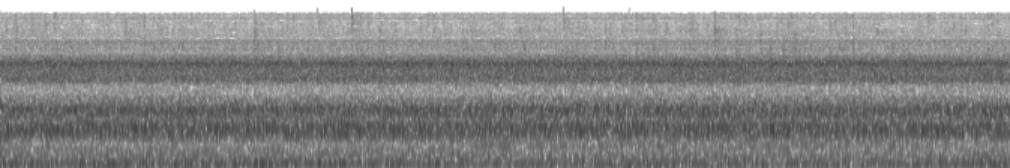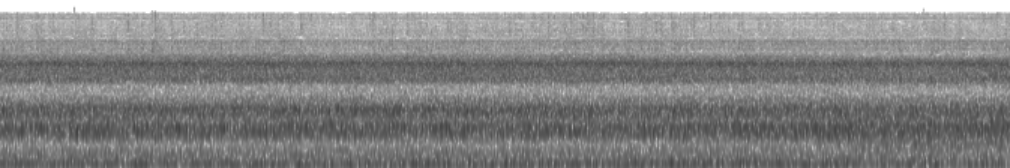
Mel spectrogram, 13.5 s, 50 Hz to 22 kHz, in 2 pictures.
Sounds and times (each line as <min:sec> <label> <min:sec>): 0:00.0 water flowing from a pipe 0:13.4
